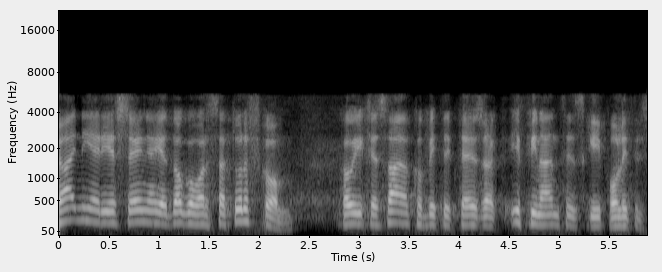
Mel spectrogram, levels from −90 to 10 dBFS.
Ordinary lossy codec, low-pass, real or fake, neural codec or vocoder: AAC, 32 kbps; 5.4 kHz; fake; codec, 16 kHz in and 24 kHz out, 0.9 kbps, LongCat-Audio-Codec, fine tuned four codebook decoder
